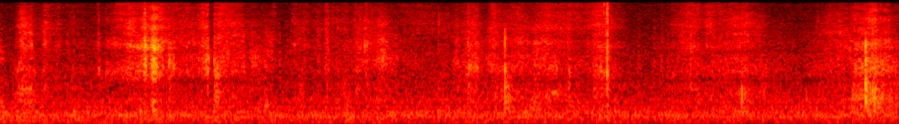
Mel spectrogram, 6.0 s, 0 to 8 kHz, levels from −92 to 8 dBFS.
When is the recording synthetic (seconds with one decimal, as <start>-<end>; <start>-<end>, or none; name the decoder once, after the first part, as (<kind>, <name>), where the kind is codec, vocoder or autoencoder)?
none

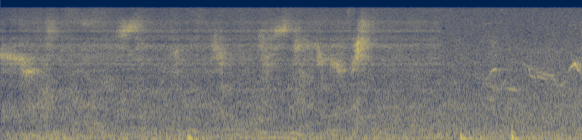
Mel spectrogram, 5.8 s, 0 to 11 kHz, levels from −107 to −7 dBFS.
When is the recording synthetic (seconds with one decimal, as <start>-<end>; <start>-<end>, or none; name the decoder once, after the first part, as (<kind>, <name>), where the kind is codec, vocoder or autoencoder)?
0.0-4.4 (codec, SNAC)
